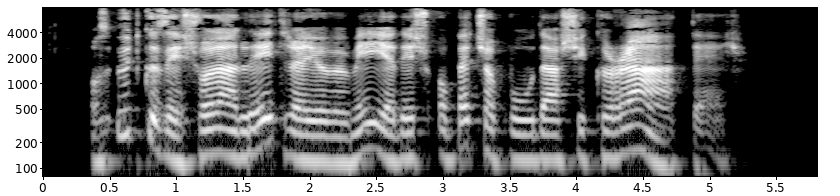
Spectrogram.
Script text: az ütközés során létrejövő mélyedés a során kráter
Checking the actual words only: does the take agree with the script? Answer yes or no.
no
